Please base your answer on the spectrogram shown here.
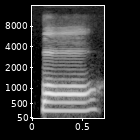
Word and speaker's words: bo: Jadi kalau bunyinya tuh po, kita menyebutkannya tuh po, memakai bunyinya huruf P, P-O, po. Padahal yang ditulis adalah B-O. Jadi kalau ditulis tuh B-O, bacanya tuh tapi diganti P.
